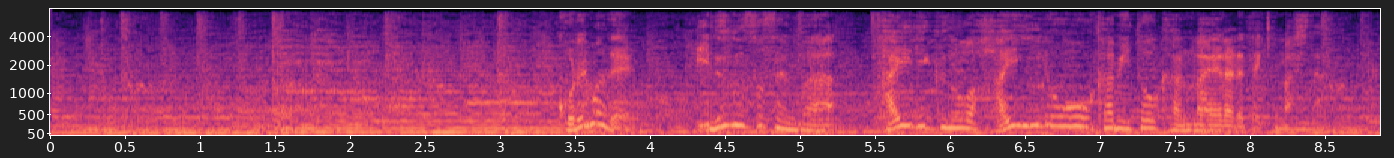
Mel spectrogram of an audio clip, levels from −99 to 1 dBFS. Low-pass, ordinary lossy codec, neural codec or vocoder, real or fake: 7.2 kHz; none; vocoder, 22.05 kHz, 80 mel bands, WaveNeXt; fake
